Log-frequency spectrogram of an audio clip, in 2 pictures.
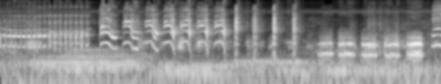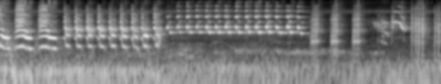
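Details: Myna song recorded as a lure for other mynas to answer: long series of rapid hooked, harmonic notes, a few per second, passing into a fast, high, even trill of ringing chips, then scattered clicks.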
